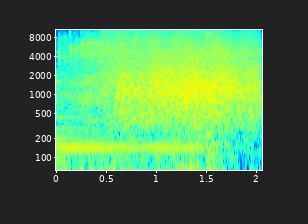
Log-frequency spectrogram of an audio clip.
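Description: Audience applause that begins as the last chord of the song dies away, swelling to its loudest about a second and a half in.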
